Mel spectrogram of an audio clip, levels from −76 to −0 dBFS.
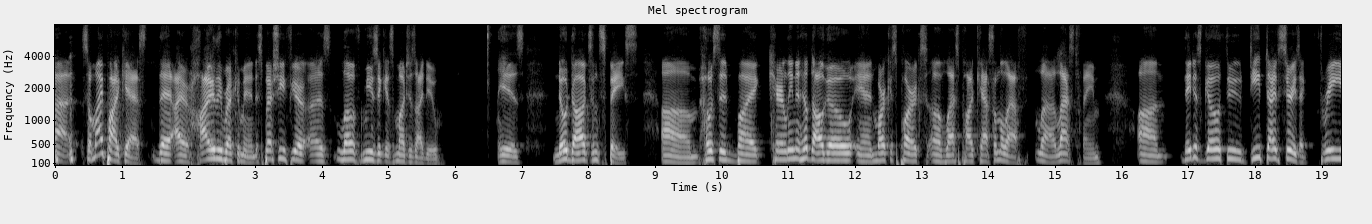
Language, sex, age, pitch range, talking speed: English, male, 30-49, 135-170 Hz, 160 wpm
